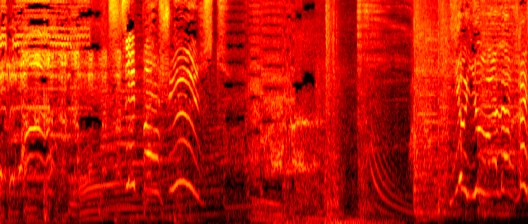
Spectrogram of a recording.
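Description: Cartoon soundtrack: music with short vocal exclamations from the characters. About three seconds in comes a swelling, then fading rush of noise, a small car's engine and skid effect.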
